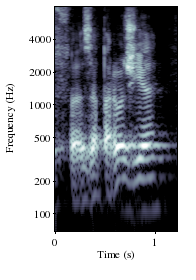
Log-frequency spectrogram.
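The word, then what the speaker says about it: Запорожье: rejoin with Russia and when we now liberate remaining parts of Zaparosia. This is the Russian way to pronounce it.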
